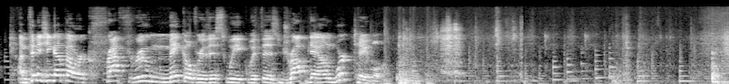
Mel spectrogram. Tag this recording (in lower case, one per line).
opening or closing drawers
